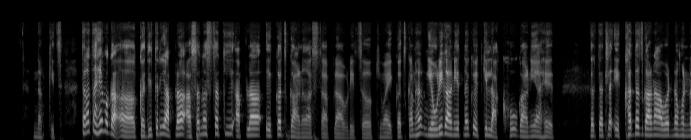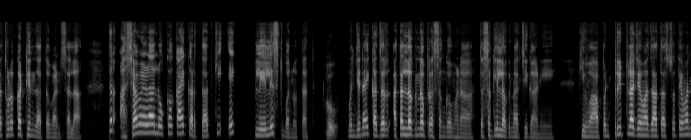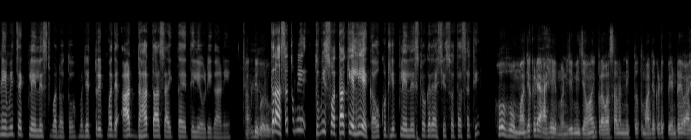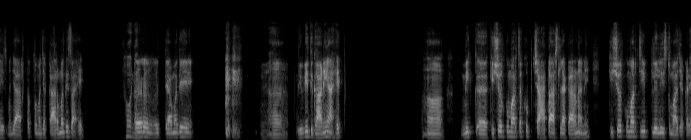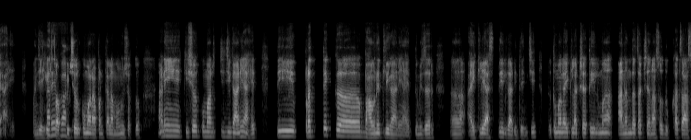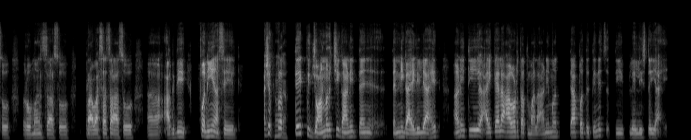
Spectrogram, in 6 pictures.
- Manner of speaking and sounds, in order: tapping; other noise; in English: "प्लेलिस्ट"; in English: "प्लेलिस्ट"; in English: "प्लेलिस्ट"; throat clearing; in English: "प्लेलिस्ट"; in English: "हिट्स ऑफ"; in English: "जॉनरची"; in English: "प्लेलिस्ट"
- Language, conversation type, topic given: Marathi, podcast, कठीण दिवसात कोणती गाणी तुमची साथ देतात?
